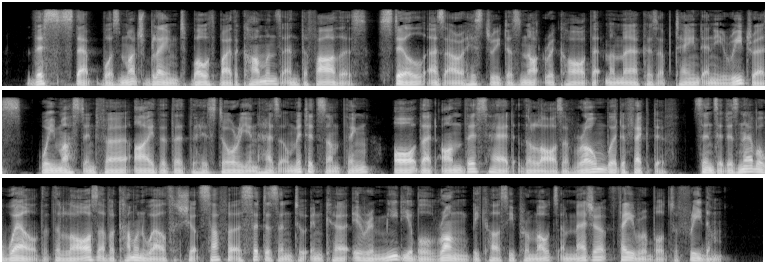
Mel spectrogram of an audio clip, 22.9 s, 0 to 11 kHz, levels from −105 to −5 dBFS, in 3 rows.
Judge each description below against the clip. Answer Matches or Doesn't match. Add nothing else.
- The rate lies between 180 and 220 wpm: Matches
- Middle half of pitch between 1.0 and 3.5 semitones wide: Matches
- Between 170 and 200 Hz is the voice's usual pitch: Doesn't match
